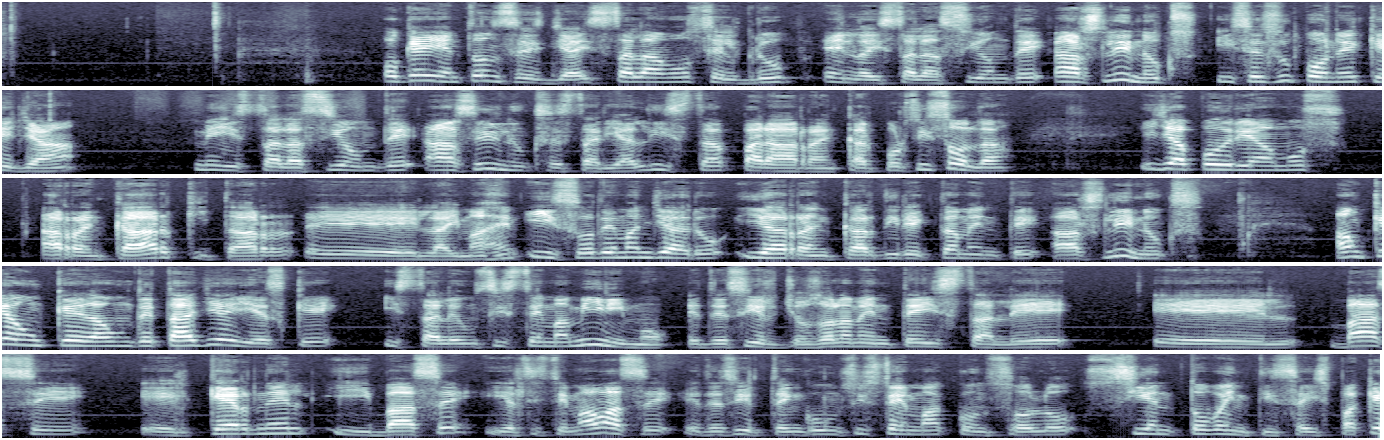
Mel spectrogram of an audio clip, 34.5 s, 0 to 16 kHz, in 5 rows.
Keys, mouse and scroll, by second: 0.0-0.6 typing, 6.1-7.2 typing.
